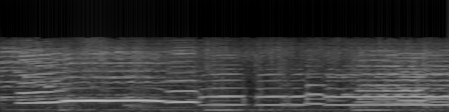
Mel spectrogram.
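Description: Dance-orchestra music with wind instruments holding long chords that move to new notes every second or so, dipping briefly just past the middle.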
